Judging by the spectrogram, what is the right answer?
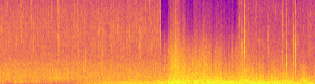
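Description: Thunder rumbling over steady rain: the rumble builds about a second in and swells loudest just past the middle, then slowly fades, with scattered sharp raindrop ticks.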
